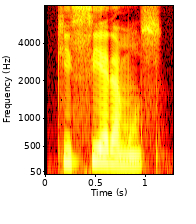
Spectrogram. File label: "quisieramos", spanish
